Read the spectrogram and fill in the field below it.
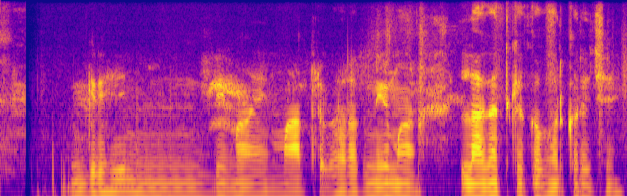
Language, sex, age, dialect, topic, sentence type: Maithili, male, 41-45, Eastern / Thethi, banking, statement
